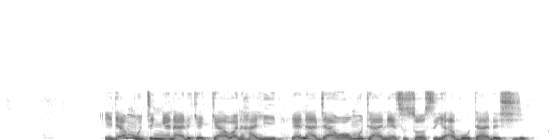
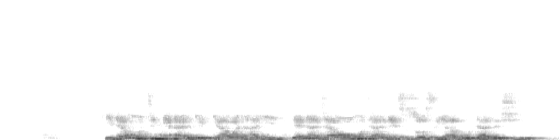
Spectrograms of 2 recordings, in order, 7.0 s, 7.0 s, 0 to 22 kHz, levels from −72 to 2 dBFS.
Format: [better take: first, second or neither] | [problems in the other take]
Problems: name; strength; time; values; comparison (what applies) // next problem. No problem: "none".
first | room echo; dies away in 0.6 s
